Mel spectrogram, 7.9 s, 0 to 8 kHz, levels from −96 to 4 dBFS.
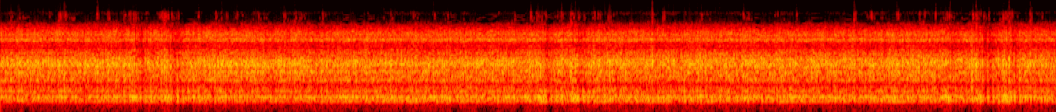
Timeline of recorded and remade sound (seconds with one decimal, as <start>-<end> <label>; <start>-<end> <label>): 0.0-7.9 recorded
